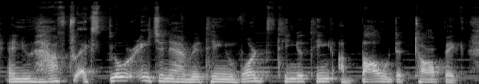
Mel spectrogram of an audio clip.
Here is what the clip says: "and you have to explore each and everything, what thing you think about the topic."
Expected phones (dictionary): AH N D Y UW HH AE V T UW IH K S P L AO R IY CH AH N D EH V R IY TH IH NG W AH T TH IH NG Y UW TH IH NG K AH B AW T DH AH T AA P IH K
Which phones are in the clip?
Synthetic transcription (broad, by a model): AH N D Y UW HH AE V T UW IH K S P L AO R IY CH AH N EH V R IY T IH NG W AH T T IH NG Y UW T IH NG K AH B AW T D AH T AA P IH K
